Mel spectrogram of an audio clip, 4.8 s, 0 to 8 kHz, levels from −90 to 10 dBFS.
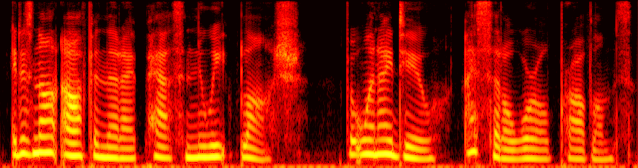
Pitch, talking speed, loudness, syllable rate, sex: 205 Hz, 225 wpm, -18 LUFS, 5.4 syllables/s, female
